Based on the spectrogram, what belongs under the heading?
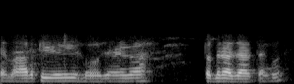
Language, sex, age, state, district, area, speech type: Urdu, male, 30-45, Uttar Pradesh, Gautam Buddha Nagar, urban, conversation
